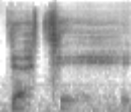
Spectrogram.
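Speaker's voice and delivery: hushed, disgusted little whisper. Retelling how a small child says dirty: imitating a disgusted child. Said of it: "he'll scrunch up his face as much as he can".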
